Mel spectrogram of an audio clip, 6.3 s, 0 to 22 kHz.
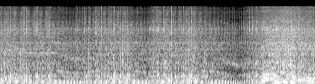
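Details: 50cc two-stroke moped revving up and down with an uneven, popping exhaust note as revs change; backfire problem.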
